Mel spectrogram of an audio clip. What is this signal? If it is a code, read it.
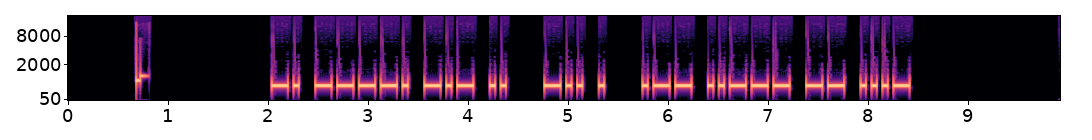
Morse code, heard as a keyed tone, about 22 wpm, 700 Hz. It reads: N9KI DE W2MV
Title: USA Callsign DE Callsign - 4 Characters - 22wpm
